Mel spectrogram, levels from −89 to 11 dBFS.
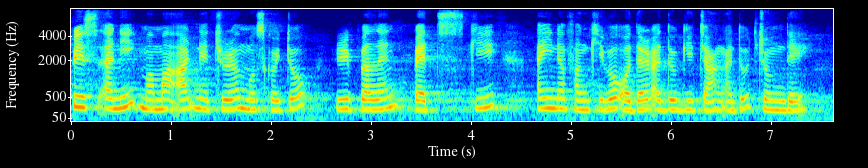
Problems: constant background noise, continuous background conversations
